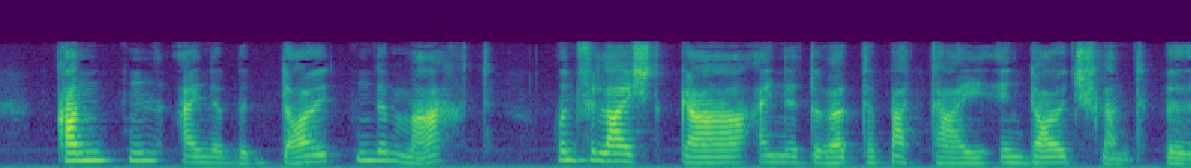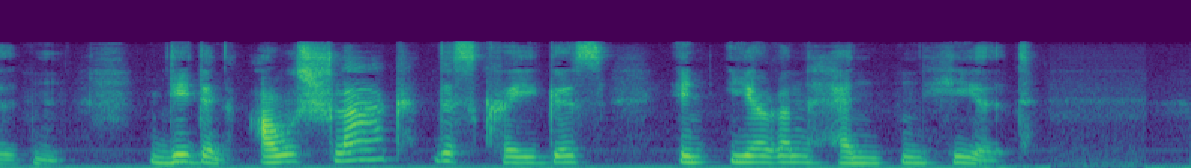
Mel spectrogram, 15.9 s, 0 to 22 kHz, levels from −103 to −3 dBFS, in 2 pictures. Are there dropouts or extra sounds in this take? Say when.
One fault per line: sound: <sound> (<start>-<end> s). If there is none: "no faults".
no faults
